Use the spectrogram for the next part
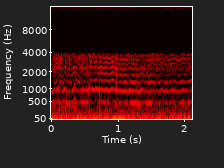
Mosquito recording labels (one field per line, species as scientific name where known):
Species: Anopheles harrisoni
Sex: female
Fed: blood-fed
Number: one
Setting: cup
